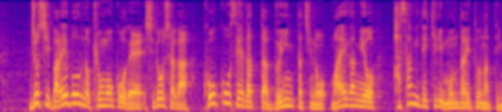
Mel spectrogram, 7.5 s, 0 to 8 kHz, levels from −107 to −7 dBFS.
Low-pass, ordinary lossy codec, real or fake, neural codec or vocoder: none; none; real; none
